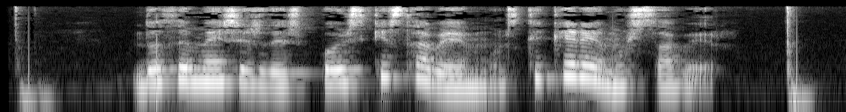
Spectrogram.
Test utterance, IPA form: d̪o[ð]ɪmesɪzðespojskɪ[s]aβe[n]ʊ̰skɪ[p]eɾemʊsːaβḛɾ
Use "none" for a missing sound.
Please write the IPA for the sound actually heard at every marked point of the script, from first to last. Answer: θ, s, m, k

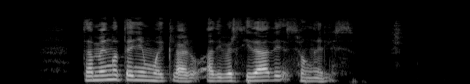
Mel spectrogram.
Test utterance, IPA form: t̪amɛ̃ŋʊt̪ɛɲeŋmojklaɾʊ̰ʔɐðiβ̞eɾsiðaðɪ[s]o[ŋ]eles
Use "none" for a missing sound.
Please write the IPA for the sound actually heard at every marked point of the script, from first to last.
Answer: s, ŋ

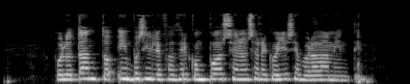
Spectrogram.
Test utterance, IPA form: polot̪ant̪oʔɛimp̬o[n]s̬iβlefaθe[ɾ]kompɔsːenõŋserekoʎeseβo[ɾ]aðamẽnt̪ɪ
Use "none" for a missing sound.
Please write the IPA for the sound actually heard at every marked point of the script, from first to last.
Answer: none, ɾ, ɾ

